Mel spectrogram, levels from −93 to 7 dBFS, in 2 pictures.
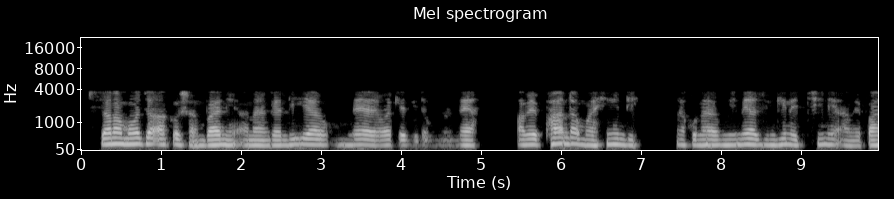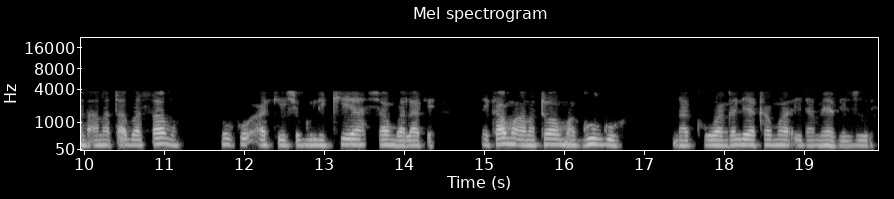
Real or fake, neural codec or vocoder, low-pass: fake; vocoder, 44.1 kHz, 80 mel bands, Vocos; 3.6 kHz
